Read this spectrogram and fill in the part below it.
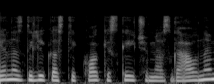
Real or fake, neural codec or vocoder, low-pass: fake; vocoder, 22.05 kHz, 80 mel bands, WaveNeXt; 9.9 kHz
